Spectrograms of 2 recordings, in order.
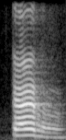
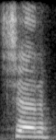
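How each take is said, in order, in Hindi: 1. इसे 'tar' पढ़ा जाता है। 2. इसे 'char' पढ़ा जाता है। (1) "ना टर पढ़ेंगे" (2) "इसे चर पढ़ेंगे"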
